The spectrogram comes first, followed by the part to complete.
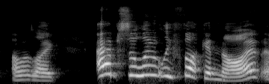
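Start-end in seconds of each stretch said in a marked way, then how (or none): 1.1-2.6 loud, outraged, furious swooping yell. Retelling confronting a patient who grabbed her in the ER: retelling her own furious yell. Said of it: "I'm, like, yelling".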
